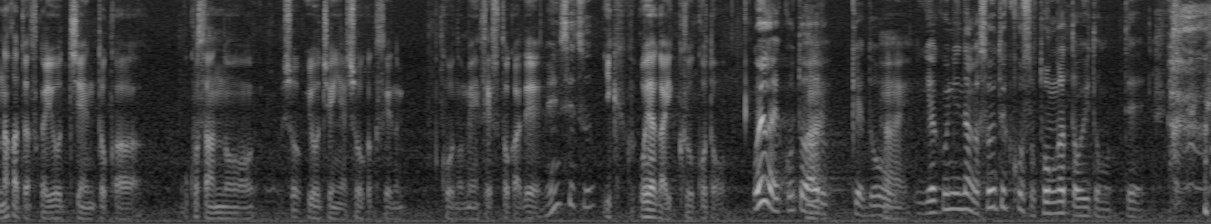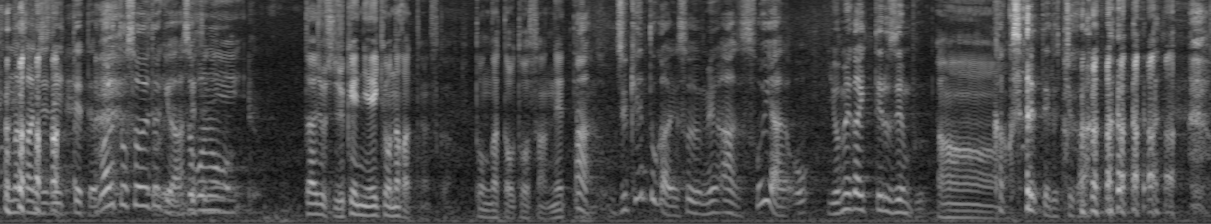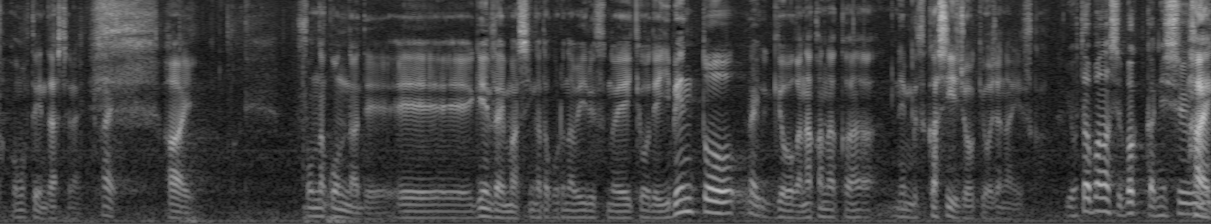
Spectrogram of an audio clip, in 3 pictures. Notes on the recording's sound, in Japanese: 収録場所：東京カルチャーカルチャー（渋谷）。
